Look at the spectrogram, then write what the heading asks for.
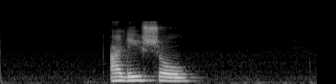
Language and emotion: Russian, neutral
